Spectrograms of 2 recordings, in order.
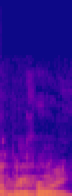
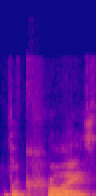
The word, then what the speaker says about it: LaCroix: And then you're going to get the LaCroix. Is that how you say it? Yeah, LaCroix. Yeah, that's right. LaCroix.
